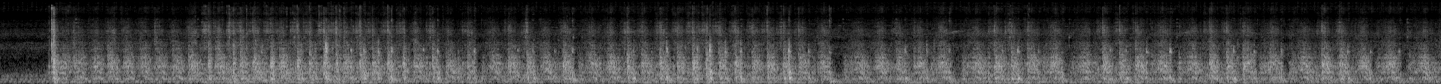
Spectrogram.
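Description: Mercedes W123 300D diesel, parked for 20 years, cranking over continuously without catching, a steady churning starter rhythm heard close and fairly loud for the whole stretch.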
